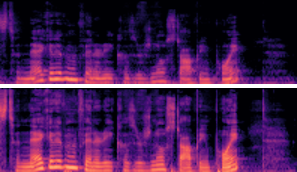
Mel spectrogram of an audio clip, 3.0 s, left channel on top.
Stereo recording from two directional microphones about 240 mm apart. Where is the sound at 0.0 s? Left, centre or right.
Right.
